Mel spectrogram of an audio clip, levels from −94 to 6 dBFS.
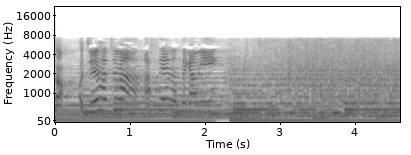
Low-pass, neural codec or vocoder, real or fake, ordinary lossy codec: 7.2 kHz; none; real; none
